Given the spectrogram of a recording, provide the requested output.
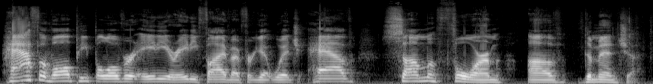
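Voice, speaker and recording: A man with a gravelly voice, hosting a talk show and speaking in a halting way with many fillers and restarts. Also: mid-range voice, a bit bright. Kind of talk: conversational radio talk.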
